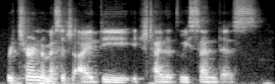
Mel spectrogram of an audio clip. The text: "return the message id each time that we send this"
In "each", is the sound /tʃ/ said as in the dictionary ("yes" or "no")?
yes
